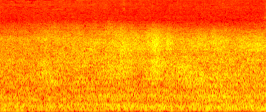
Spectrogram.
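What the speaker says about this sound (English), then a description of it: "Oh, the plane goes by." A fixed-wing airplane passes overhead outdoors in Los Angeles, its engine roaring as a loud, steady broadband rumble that fills the whole moment with no talking.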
